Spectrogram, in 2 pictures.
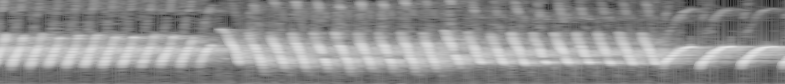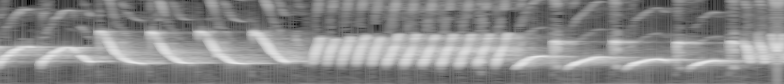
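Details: Continuous canary song used for training: dense, loud high trills shifting between fast rattles, drawn-out sweeping notes and quick downslurs with no break.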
